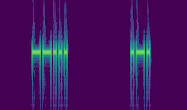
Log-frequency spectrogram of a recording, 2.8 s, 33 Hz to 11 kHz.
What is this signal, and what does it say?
Morse code, heard as a keyed tone, about 30 wpm, spaced as for 8 wpm, 700 Hz. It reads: 7R
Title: USA Call Signs - 4 Characters - 8x Character Spacing - 30wpm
